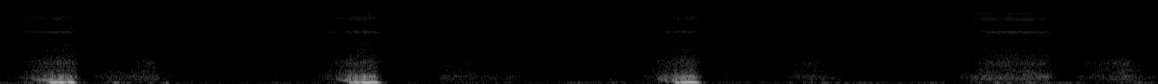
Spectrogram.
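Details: Close-up recording of a puppy in deep sleep: soft, rhythmic snores on each inhalation, about twenty breaths a minute, with quiet exhalations between, dog snoring.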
